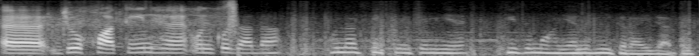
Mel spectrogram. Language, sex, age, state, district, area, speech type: Urdu, female, 30-45, Uttar Pradesh, Aligarh, urban, spontaneous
